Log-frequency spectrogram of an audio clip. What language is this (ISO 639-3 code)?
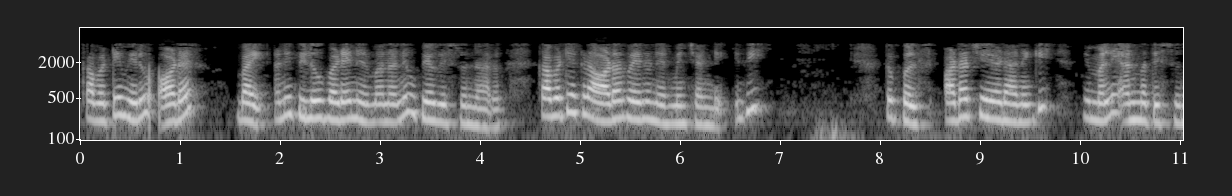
tel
